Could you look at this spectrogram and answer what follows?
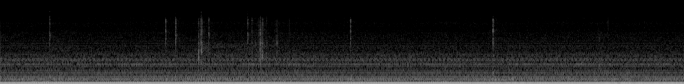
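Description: Steady low electrical hum in the recording, with about half a dozen faint, sharp computer-mouse clicks scattered through the first five seconds.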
